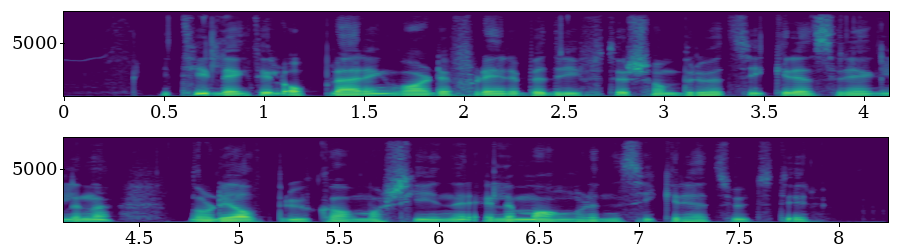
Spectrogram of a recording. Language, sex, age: Norwegian, male, 38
